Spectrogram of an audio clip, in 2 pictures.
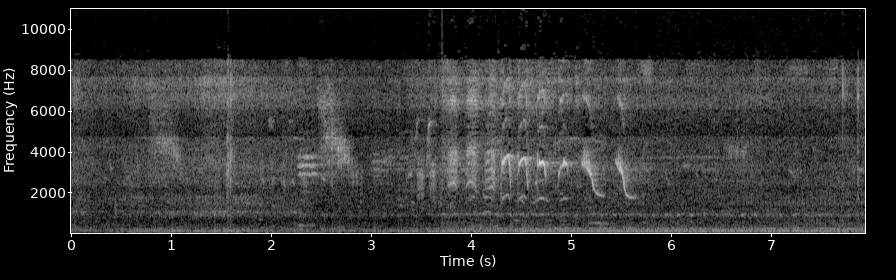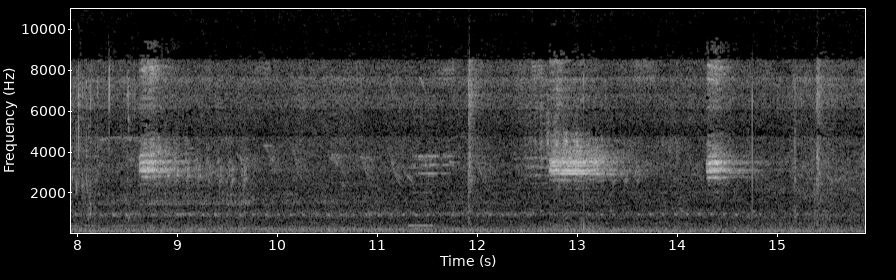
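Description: Birds chirping in several short bursts of quick, high repeated notes, with a faint steady low hum underneath.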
